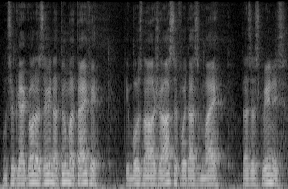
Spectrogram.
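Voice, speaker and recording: A man's voice: medium pitch, normal speed, close to an everyday voice. An actor playing a simple, evasive yes-man at a village inn, with a Bavarian accent, in a 1950s dialect radio play. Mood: gossiping. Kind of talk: 1950s German dialect radio drama acting.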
